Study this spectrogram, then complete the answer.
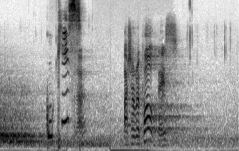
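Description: A man speaks quietly, heard through a loudspeaker.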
